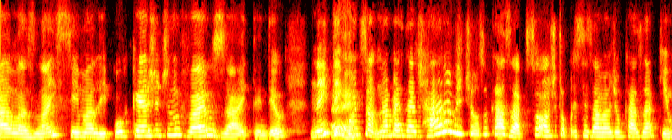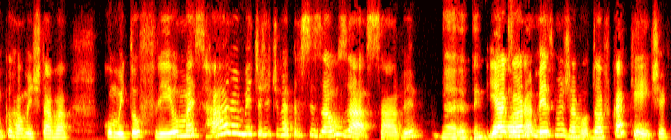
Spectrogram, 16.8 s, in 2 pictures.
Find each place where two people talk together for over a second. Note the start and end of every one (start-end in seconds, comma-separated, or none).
14.5-16.0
